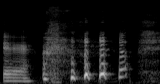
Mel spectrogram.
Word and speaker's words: Ayr: Well, I just say Ayr. It's spelled A-Y-R.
